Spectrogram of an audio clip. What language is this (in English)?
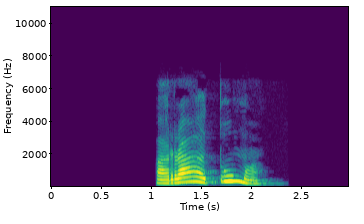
Abkhazian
